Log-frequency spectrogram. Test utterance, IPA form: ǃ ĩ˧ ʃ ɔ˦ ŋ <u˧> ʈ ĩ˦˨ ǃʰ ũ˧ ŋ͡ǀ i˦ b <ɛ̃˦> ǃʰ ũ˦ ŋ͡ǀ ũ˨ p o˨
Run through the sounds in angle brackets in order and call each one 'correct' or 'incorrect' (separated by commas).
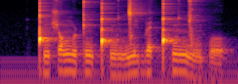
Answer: correct, incorrect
